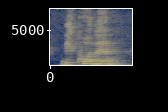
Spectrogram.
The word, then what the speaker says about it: 御子: 미코는 아들 자자 앞에 거느릴 어자를 한 하나를 더 써서 미코라고 읽는데요. 음.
